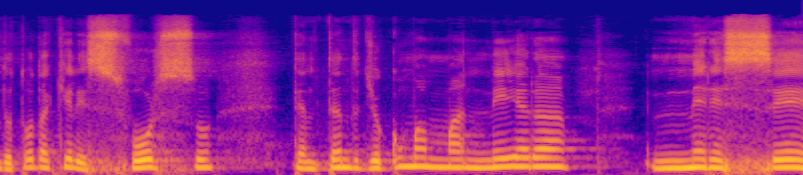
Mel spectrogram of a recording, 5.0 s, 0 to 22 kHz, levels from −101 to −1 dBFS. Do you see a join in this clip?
no; 0 cuts

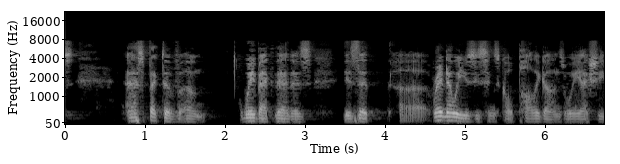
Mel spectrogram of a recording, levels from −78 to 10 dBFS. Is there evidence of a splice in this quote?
no; 0 cuts

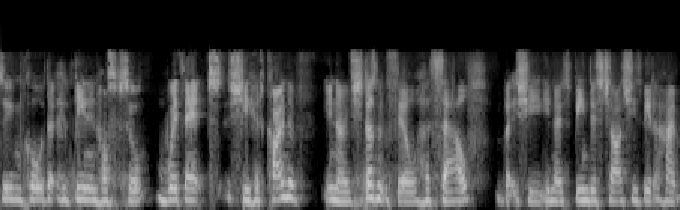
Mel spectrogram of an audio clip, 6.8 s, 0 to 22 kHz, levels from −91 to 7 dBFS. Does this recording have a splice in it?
no; 0 cuts

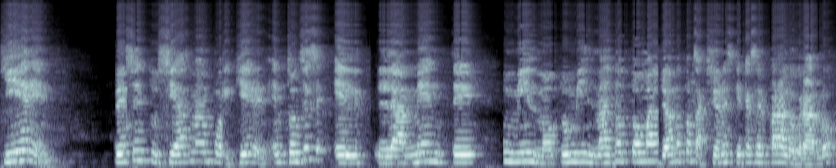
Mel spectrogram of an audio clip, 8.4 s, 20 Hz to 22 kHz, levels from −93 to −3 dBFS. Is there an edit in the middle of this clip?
yes; 8 cuts; at 1.3 s, 2.2 s, 3.7 s, 5.0 s, 6.1 s, 6.6 s, 6.9 s, 7.4 s

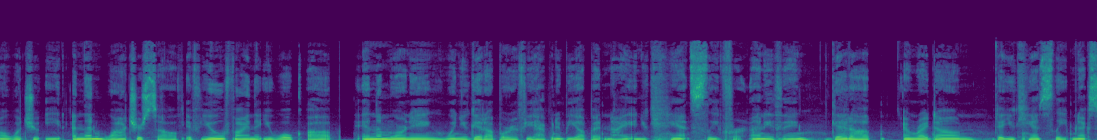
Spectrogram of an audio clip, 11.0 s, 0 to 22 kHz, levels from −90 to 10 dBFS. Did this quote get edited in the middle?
yes; 3 cuts; at 3.5 s, 8.2 s, 9.9 s

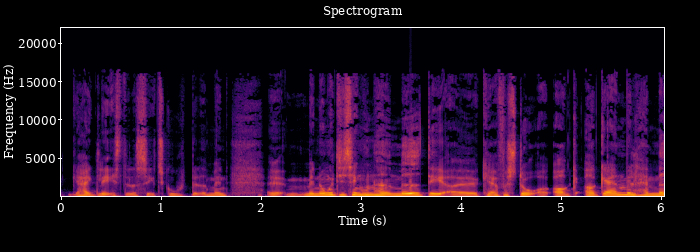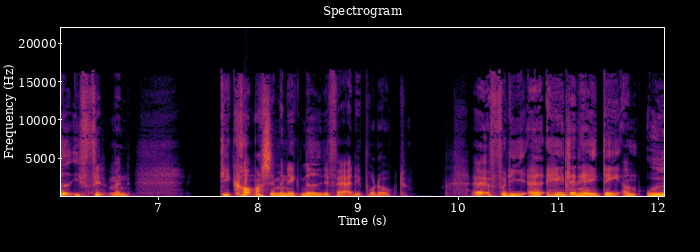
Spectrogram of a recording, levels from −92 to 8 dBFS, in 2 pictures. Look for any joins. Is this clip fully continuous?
yes; 0 cuts

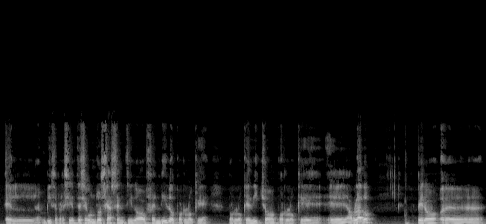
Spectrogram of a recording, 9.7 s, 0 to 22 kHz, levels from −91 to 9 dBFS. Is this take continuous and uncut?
yes; 0 cuts

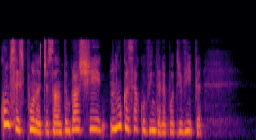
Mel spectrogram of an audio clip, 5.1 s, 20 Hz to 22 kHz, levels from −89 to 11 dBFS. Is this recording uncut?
yes; 0 cuts

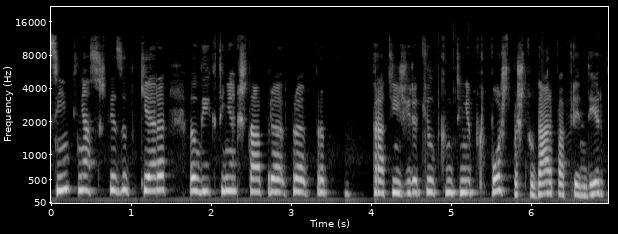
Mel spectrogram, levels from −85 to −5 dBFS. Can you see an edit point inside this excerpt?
no; 0 cuts

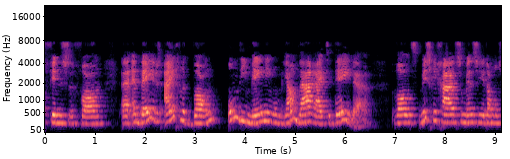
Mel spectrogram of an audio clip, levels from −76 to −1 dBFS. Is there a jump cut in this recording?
no; 0 cuts

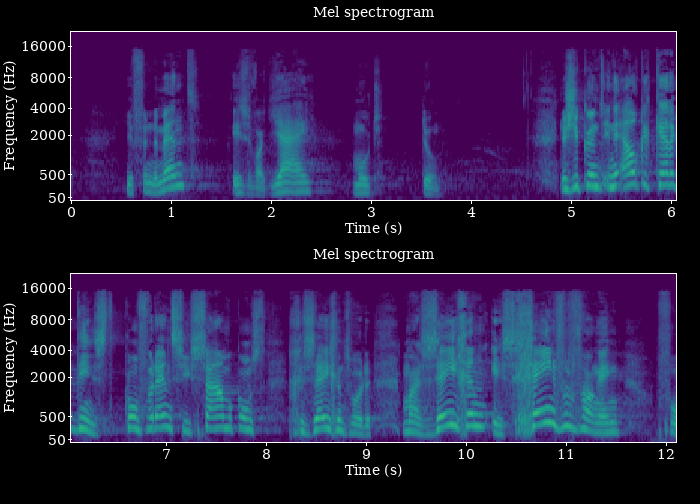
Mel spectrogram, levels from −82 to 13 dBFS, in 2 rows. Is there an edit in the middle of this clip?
no; 0 cuts

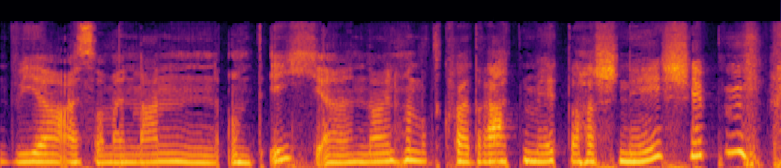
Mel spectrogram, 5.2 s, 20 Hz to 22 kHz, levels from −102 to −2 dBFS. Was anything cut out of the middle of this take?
no; 0 cuts

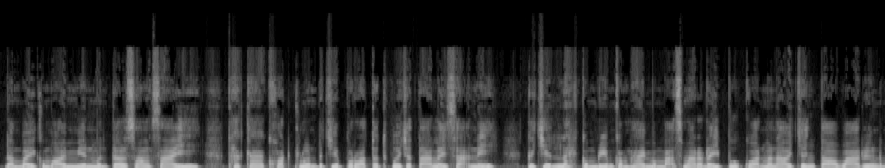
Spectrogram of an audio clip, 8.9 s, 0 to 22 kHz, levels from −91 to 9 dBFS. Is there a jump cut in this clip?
no; 0 cuts

